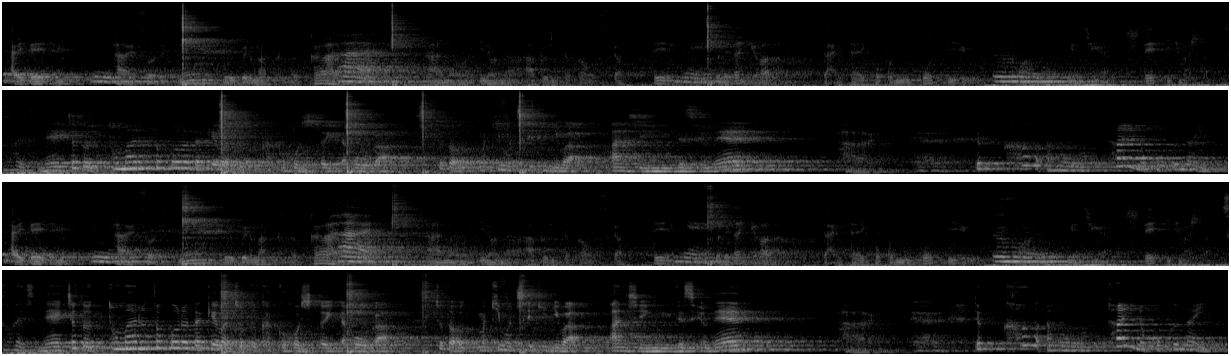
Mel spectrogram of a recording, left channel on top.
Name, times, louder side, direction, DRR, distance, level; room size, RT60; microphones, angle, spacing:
voice 1, 0.1-0.8 1.1-3.9 4.2-6.2 6.5-6.8 7.1-7.8 8.2-10.3 10.6-12.1 15.2-15.4 17.3-17.9 20.6-21.2, equal, ahead, 3 dB, 0.7 m, -47 dB
voice 2, 0.9-1.2 3.3-3.7 6.7-7.1 9.9-10.5 12.2-16.2 16.6-18.0 18.3-19.8 21.4-24.3, right 1 dB, 70° right, 4 dB, 1.5 m, -38 dB
Fire, 1.6-19.0, left 2 dB, 45° left, 1.6 m, -46 dB
17.5 x 9.8 x 6.6 m, 2.8 s
head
